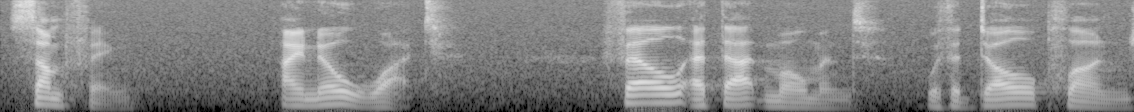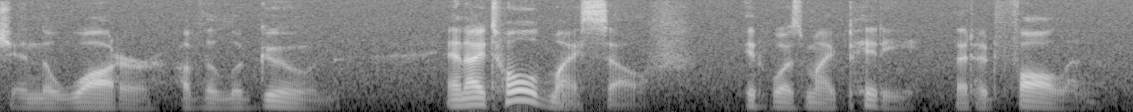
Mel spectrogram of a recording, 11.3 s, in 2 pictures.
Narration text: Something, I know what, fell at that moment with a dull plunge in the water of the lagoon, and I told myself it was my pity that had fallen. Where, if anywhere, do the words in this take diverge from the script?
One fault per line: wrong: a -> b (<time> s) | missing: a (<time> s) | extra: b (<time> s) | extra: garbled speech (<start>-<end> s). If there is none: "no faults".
no faults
